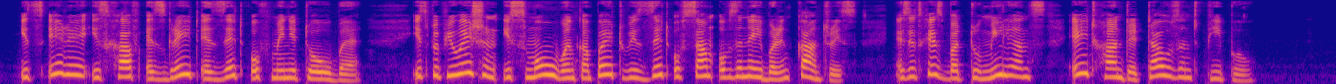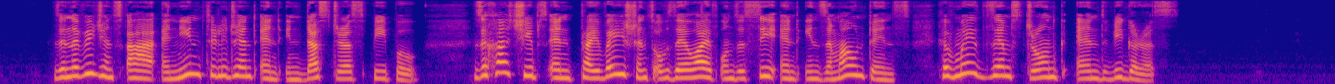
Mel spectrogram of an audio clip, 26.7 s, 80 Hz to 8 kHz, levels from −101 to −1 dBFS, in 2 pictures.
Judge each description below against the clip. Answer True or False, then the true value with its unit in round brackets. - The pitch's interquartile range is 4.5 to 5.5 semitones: True (5.2 semitones)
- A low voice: False (240 Hz)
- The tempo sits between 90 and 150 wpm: True (140 wpm)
